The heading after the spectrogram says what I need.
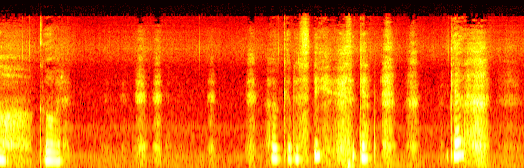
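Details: Stifled, held-back allergic sneezing fit during a hiding scenario: a series of soft, suppressed sneezes and catching breaths close together in a quiet room, recorded as natural fits with little inducing.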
